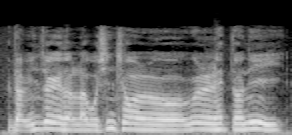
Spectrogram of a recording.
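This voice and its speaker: A man's voice: on the high side, fairly even intonation, normal speed, darkish tone, no echo. A man hosting a political comedy podcast, talking in a casual, joking and teasing way. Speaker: podcast host.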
